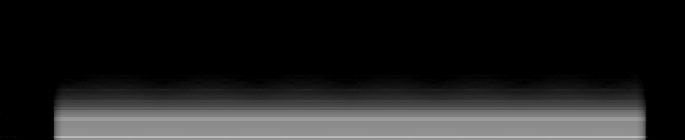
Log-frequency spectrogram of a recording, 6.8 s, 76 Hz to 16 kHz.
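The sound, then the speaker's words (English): A low 100 hertz sine test tone enters after a short silence and drones at constant level and pitch for about six seconds before stopping, with nothing else heard. “100 hertz.”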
